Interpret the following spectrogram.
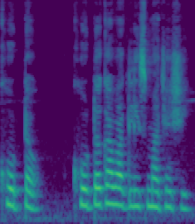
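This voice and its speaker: Voiced by a woman, a stubborn young lover speaks in a storybook tale, teasing and insistent. His voice sounds mellow and a little husky. He pushes for answers and won't let the matter drop. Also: a little high, steady tone, unhurried.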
